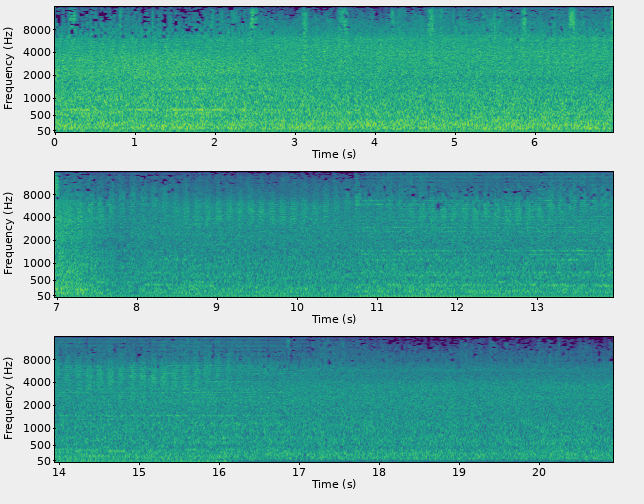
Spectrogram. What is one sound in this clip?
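A waterfall roars steadily far below.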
